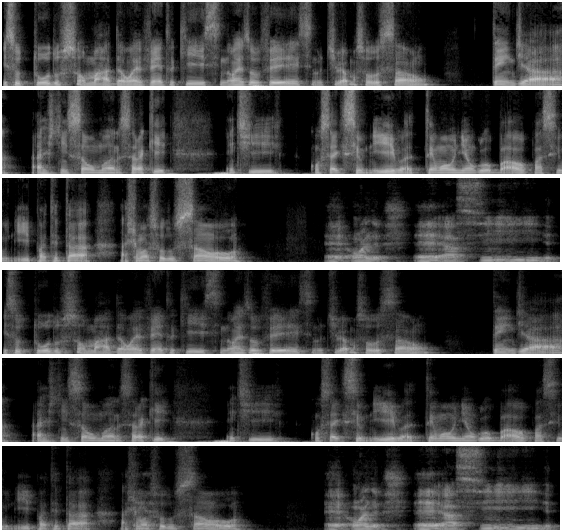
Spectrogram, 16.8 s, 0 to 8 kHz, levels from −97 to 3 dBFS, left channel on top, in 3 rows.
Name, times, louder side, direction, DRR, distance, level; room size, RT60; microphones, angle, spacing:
voice 1, 0.0-4.3 4.9-5.7 5.9-7.5 7.8-8.4 8.7-13.6, left 5 dB, 75° left, 0.5 m, -34 dB
sound 1, 2.5-3.5 3.8-3.9 7.1-9.1, left 2 dB, 15° left, 0.5 m, -40 dB
voice 2, 14.4-16.7, right 2 dB, 40° right, 2.0 m, -39 dB
6.9 x 3.7 x 6.1 m
head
